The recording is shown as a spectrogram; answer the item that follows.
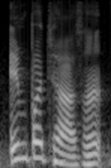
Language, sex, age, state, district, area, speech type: Kashmiri, male, 45-60, Jammu and Kashmir, Ganderbal, urban, spontaneous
